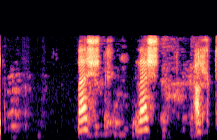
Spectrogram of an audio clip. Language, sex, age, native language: Icelandic, male, 6, Icelandic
